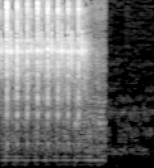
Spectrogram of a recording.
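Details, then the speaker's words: Shockwave therapy handpiece in use during a second treatment of a patient's elbow (tennis elbow implied), after a prior cortisone shot: a rapid run of sharp, regular clicking pulses, about ten per second, then stopping. "So this is what it looks like. This is what shockwave looks like."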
